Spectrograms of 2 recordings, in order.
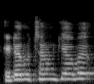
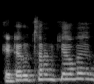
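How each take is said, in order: The two takes are said the same way.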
